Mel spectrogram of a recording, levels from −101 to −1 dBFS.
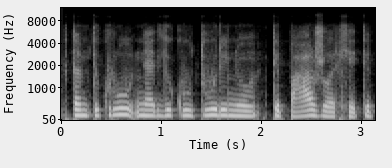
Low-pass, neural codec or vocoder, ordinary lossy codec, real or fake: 7.2 kHz; none; Opus, 32 kbps; real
